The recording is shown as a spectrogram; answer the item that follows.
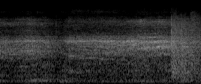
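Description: Geared DC motors of a Balanduino self-balancing robot whirring steadily as it drives and balances, with a short knock near the end.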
